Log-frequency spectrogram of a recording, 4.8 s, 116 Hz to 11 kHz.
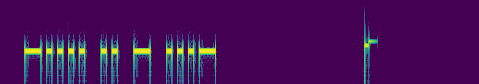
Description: Morse code, heard as a keyed tone, about 22 wpm, 700 Hz. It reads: 6ITV
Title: Four Challenging Letter-Number Combinations 22wpm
